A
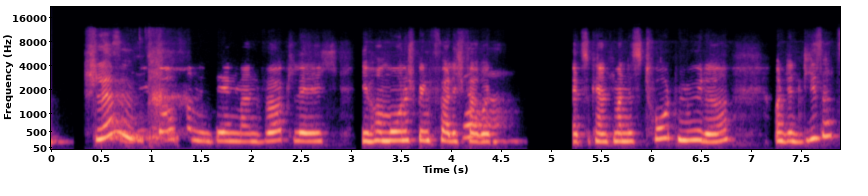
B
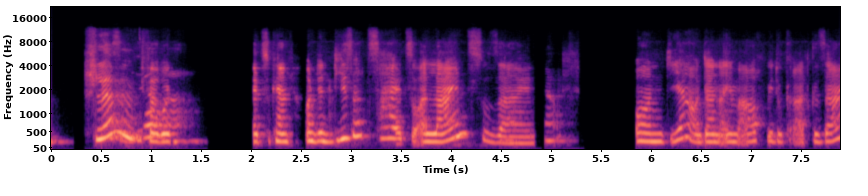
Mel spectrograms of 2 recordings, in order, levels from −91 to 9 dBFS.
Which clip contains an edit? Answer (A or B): B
